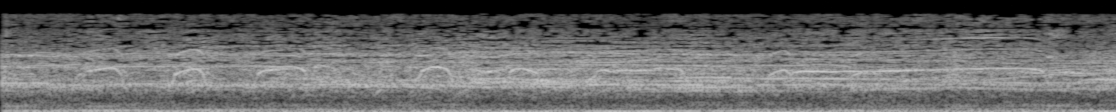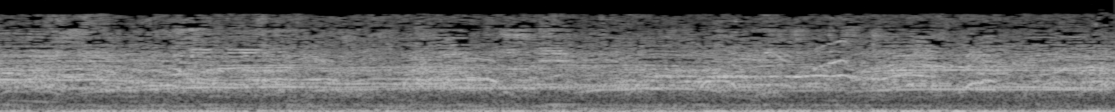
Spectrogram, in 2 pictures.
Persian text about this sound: امروز در کرمانشاه بچه ها از مدرسه ریختن بیرون، ببینید چه شعاری سر میدهند.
